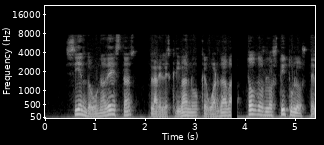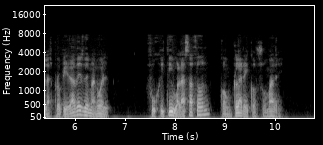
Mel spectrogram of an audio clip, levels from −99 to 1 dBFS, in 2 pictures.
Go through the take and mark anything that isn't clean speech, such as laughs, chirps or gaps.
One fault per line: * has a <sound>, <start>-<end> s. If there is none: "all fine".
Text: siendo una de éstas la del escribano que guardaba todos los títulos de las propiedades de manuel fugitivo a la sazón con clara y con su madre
* has a dropout, 3.7-3.9 s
